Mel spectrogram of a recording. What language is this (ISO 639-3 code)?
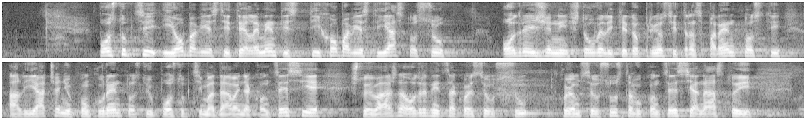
hrv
